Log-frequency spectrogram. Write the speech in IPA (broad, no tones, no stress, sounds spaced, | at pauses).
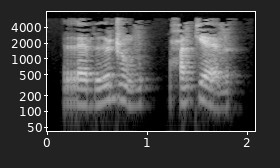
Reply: r ɛː b ɾ ɨː ɖ͡ʐ ũ v | ħ ɪ v kʲ ɛː v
